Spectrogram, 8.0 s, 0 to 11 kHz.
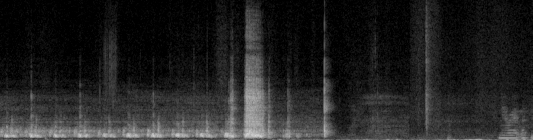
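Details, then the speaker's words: Fetal heartbeat on Doppler during labour after waters broke, contractions five minutes apart, with efforts to get the baby to turn: fast, rhythmic whooshing, around 160 a minute, reportedly almost reaching 180 at times: episodes of fetal tachycardia. "did you tell her what's going on yeah i mean it's higher than it should be for sure but it's also making dips down into a reasonable area but we don't like it going too hard that high"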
